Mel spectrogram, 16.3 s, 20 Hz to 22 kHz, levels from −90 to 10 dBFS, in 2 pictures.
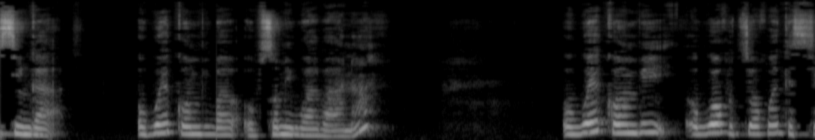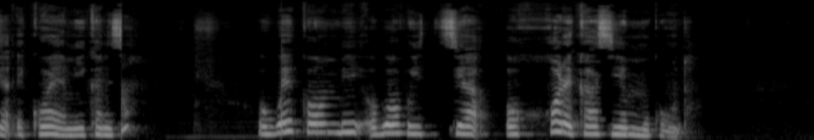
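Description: It's a speech recording, and there are two separate problems. Across the whole thing you get what sounds like low-bitrate audio saved at a high bitrate: the file is a generous MP3, but the coding artefacts sound like they come from an earlier, much leaner encode, likely a low-bitrate WMA pass that got re-encoded. The bigger second encode can't restore the detail the first one threw away.

The second problem is three spots where the audio jumps forward: at 2.16 s, 9.36 s and 10.96 s. There's no gap of silence. The sound just lurches ahead, skipping roughly 70 ms, 100 ms and 40 ms respectively. That pattern points to a dropped buffer (overrun), likely the capture side not collecting samples before the hardware overwrote them, so the two edges got spliced directly together.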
